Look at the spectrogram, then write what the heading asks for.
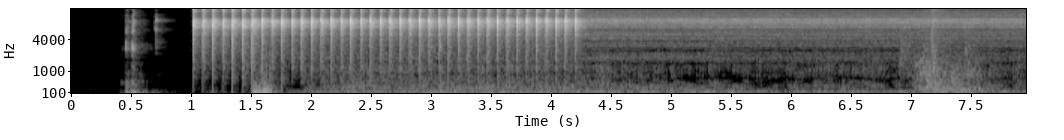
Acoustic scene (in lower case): kitchen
